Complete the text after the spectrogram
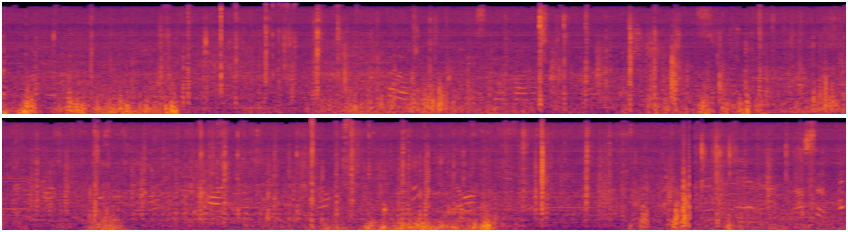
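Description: Wind gusts and buffets the microphone outdoors.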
